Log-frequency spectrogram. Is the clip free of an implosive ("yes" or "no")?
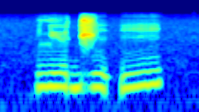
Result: yes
